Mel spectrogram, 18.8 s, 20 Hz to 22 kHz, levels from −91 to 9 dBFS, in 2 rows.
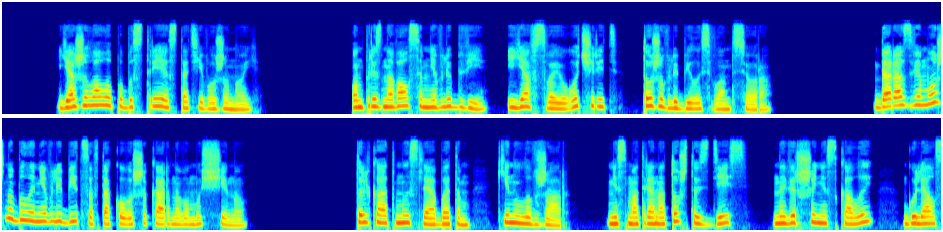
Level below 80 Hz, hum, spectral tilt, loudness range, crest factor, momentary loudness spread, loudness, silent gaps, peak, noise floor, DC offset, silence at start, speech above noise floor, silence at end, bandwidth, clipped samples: -52 dBFS; none; -6.5 dB/octave; 3 LU; 16 dB; 8 LU; -19 LUFS; 2.88-3.27 s, 7.95-8.61 s, 12.04-12.70 s; -2 dBFS; under -90 dBFS; under 0.1%; 0.55 s; over 72 dB; 0 s; 11 kHz; under 0.1%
